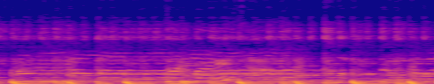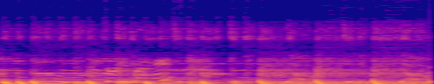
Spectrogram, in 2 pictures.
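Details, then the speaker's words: Powered speaker with blinking LED and strange noise, after replacing visibly blown output stage: music plays loud and clean with steady beats, no crackle, buzz or dropout; earlier noise gone, normal playback. "a gente viu que não tem barulho pelo menos a gente não fez aquele barulho lá que tava fazendo"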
